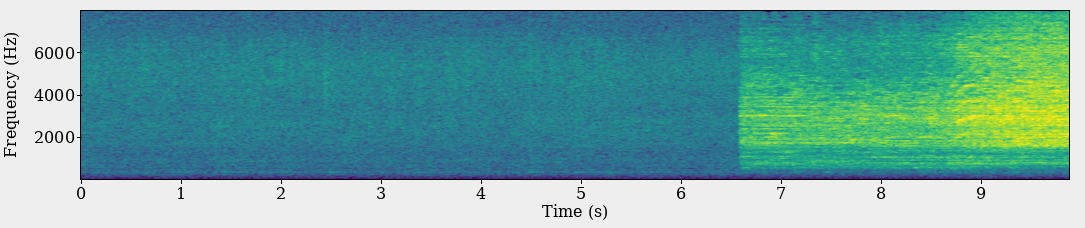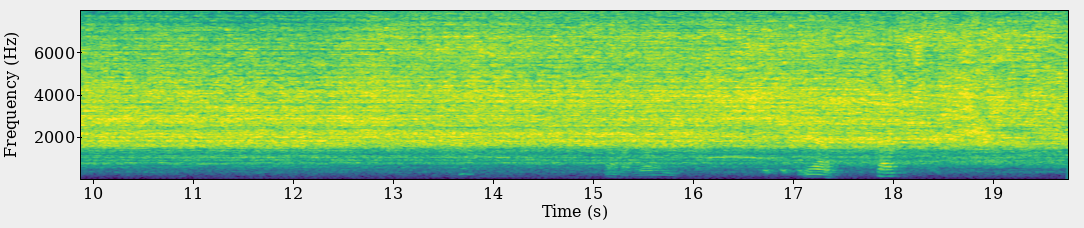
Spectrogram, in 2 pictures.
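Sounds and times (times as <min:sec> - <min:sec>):
stadium crowd cheering through small phone speaker: 0:06.6 - 0:19.7.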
